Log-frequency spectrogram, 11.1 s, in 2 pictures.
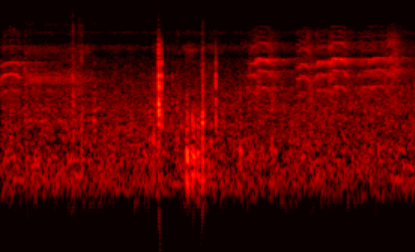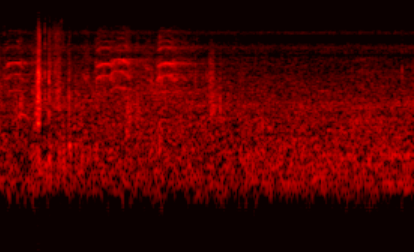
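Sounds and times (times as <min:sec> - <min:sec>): faint bird chirps: 0:00.0 - 0:01.2, 0:03.2 - 0:08.3.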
